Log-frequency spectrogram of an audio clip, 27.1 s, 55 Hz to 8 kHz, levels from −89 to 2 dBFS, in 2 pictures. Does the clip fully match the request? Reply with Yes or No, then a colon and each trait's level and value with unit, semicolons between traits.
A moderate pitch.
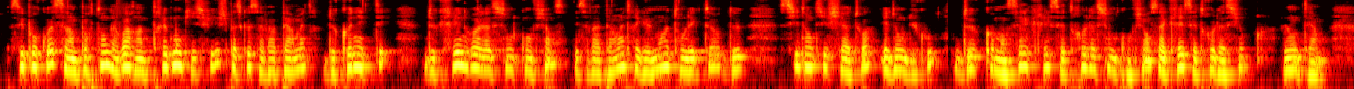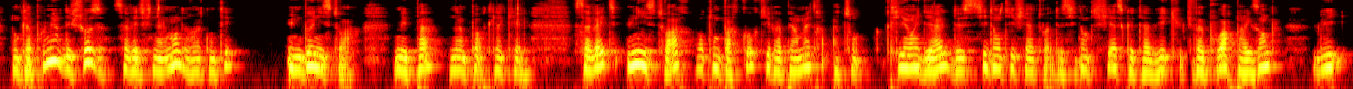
Yes: medium, 165 Hz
